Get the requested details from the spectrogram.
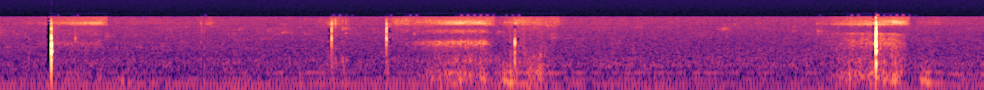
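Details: Sleeping pet (Huck) snoring: two soft, rasping, whistly breath noises about four seconds apart, with faint clicks in a quiet room.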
